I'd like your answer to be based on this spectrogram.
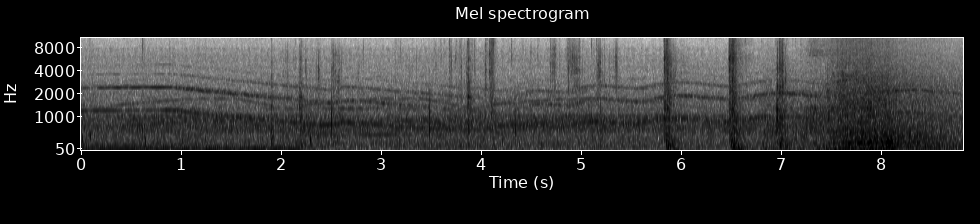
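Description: Police sirens wail in The Godfather video game as patrol cars chase a getaway car, the rising and falling tones running steadily throughout, with sharp clicks and a rushing burst of engine noise near the end.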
